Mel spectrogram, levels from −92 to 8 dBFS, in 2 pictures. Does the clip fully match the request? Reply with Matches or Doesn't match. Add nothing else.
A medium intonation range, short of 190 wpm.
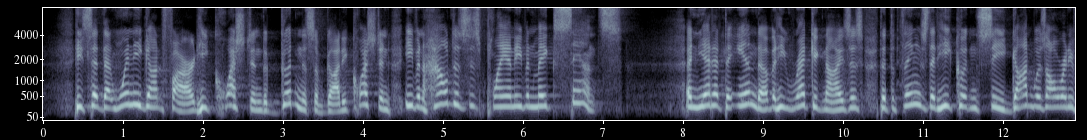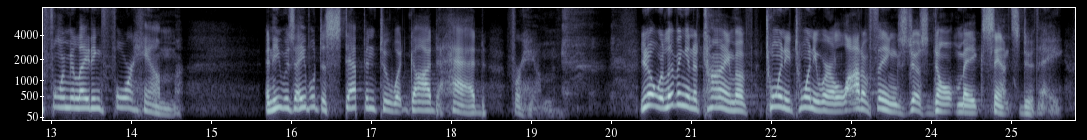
Matches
